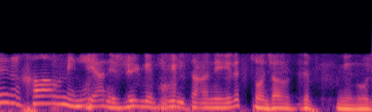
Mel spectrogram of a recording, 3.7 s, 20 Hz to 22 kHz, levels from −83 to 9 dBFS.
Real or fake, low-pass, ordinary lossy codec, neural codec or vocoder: fake; 3.6 kHz; none; codec, 24 kHz, 1.2 kbps, DualCodec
